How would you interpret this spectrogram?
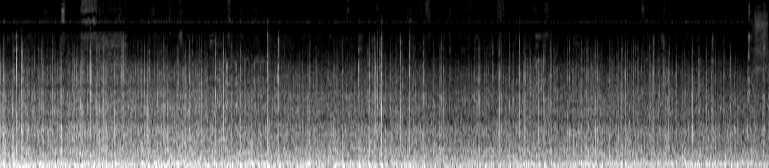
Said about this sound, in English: But after MAGA supporters went through all of this chaos, they finally arrived at the fireworks show, the long-awaited Guinness World Record-breaking fireworks show that Donald Trump spent a bunch of taxpayer money on. And this is how it looked.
